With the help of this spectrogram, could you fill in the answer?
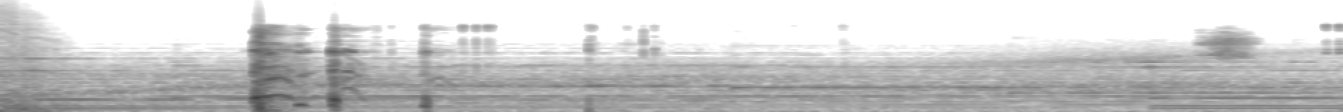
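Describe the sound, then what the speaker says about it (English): Two sharp coughs close to the mic, followed by a lighter throat sound, over a quiet room hum. "Got a cough, hold on."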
